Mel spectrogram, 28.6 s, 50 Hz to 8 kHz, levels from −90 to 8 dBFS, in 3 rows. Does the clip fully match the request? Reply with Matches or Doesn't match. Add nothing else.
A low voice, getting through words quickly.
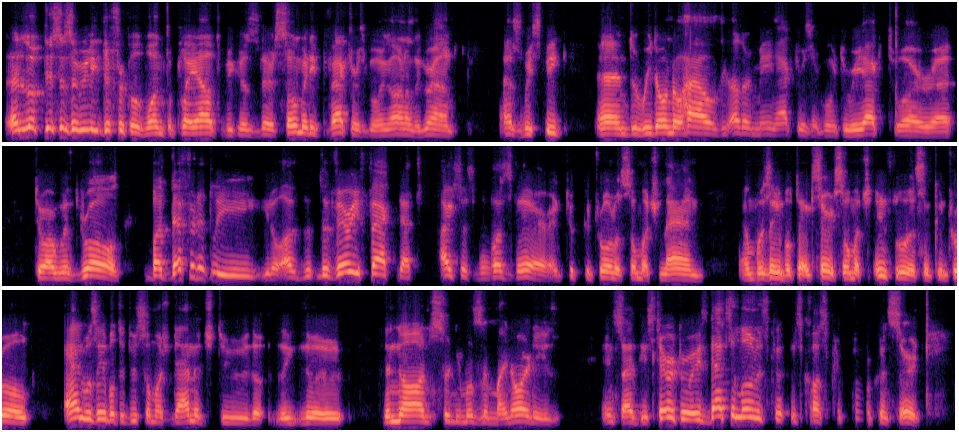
Matches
